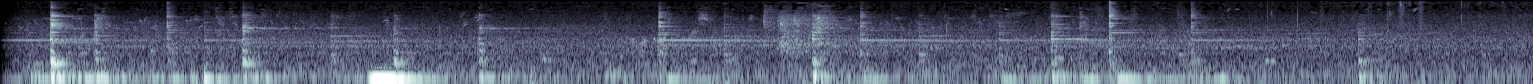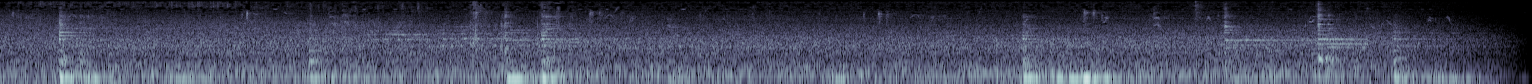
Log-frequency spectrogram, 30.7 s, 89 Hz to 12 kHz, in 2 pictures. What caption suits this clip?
Field-recording from the public art sculpture "The Bingle Tree" (2014) by David Holcomb in Piedmont Park, Atlanta, GA, USA. As described in the sign, "This wind chime is made from recycled materials collected from a demolition project on Juniper Street, Atlanta GA, in 1980. Each eight foot arm supports a chime, and each chime rings independent of the others."
Recorded on November 6, 2016, with a Zoom H1 Handy Recorder.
